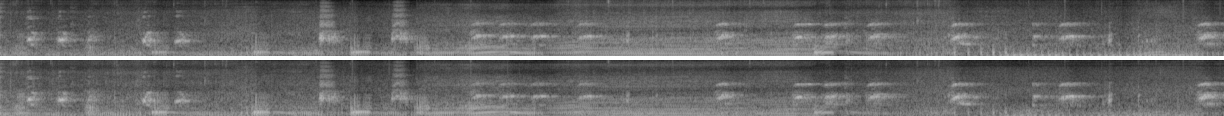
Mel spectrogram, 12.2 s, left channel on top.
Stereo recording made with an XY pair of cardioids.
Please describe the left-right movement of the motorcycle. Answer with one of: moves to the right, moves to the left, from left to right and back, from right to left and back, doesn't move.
moves to the left.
